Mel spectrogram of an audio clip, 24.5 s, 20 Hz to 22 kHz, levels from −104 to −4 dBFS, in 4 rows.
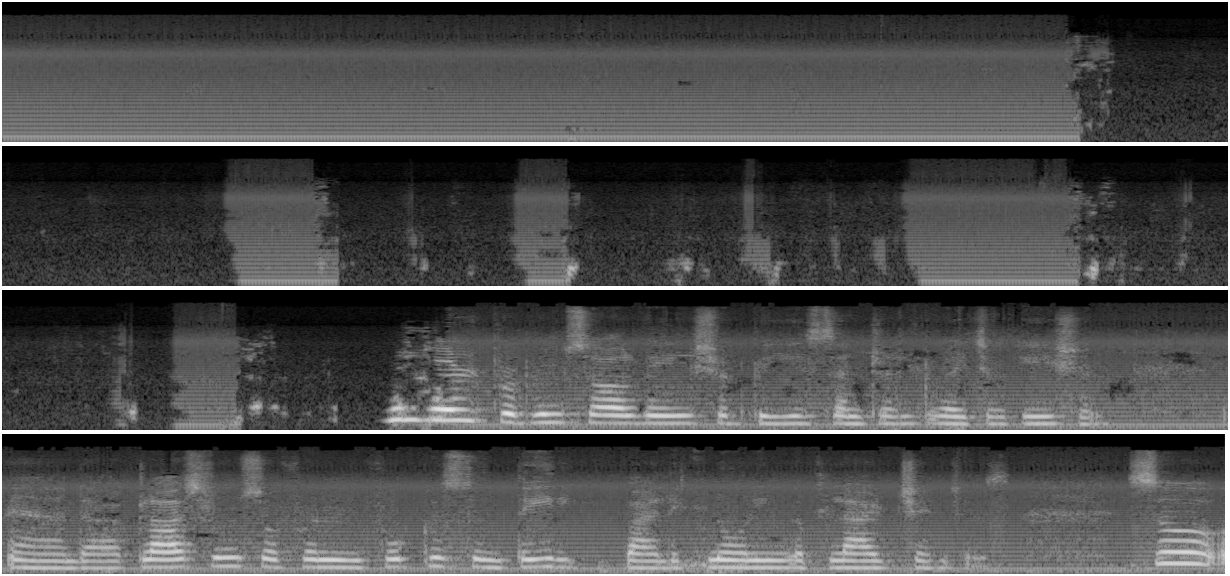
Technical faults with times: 0.00-24.50 mains buzz
5.38-10.71 speech suppressed in double talk
8.94-9.00 other side's voice leaking through
9.98-10.02 other side's voice leaking through
11.51-14.44 speech suppressed in double talk
11.55-11.63 other side's voice leaking through
12.90-12.94 other side's voice leaking through
13.49-13.55 other side's voice leaking through

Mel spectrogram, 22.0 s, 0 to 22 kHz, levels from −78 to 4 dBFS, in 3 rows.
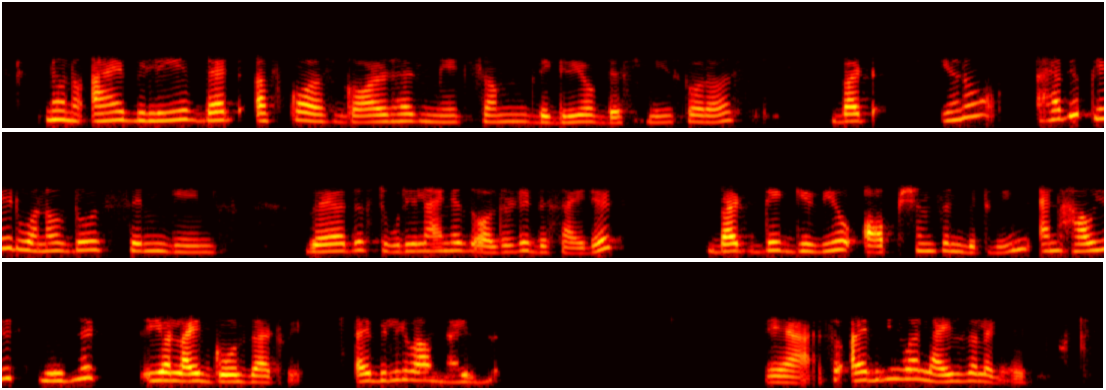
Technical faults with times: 0.00-22.04 G.729 codec

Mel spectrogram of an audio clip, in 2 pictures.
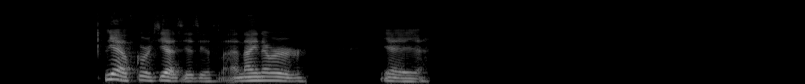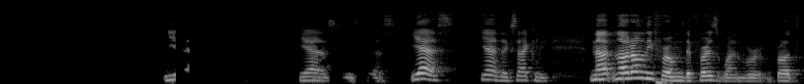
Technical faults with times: none

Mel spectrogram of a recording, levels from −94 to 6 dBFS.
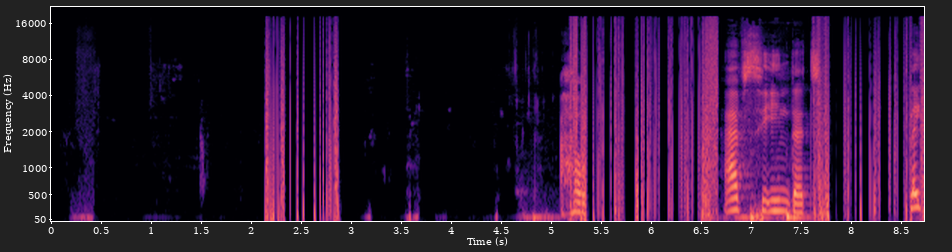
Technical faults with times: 2.14-2.87 intermittent contact
5.18-6.66 intermittent contact
7.62-8.73 intermittent contact

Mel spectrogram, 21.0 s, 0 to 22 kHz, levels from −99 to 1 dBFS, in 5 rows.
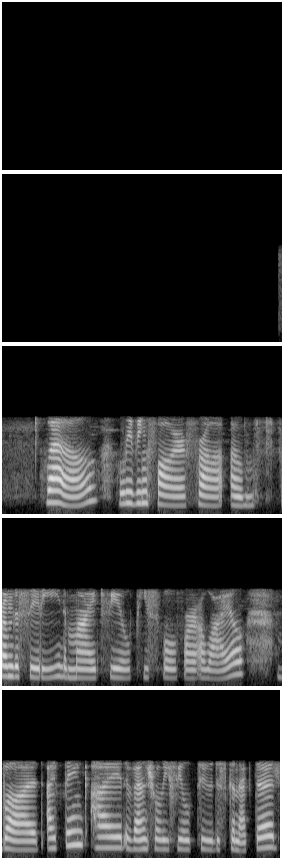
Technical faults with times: none

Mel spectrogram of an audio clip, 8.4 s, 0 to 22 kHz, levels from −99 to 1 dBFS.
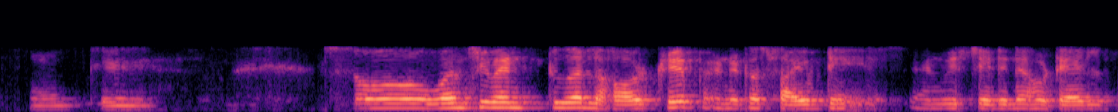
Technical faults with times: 0.00-8.39 G.729 codec
2.54-2.85 VoIP packet loss concealed by the speech codec
6.27-6.78 VoIP packet loss concealed by the speech codec

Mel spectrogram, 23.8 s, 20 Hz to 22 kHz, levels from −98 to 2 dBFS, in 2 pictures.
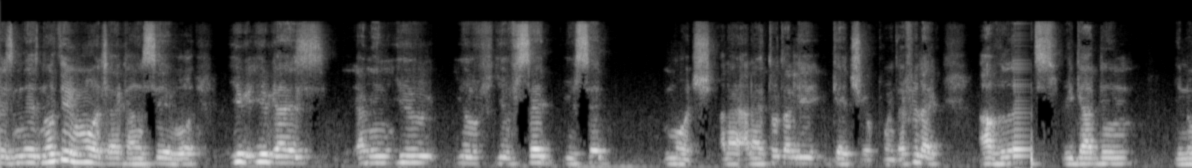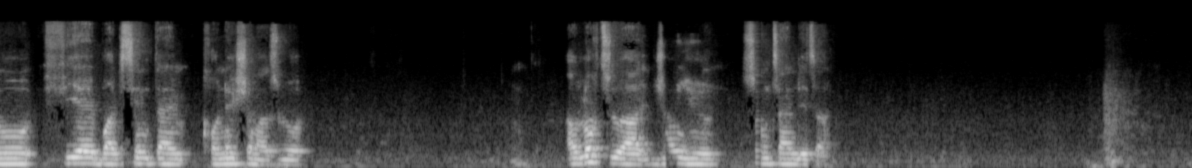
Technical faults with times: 10.14-10.31 long network dropout
19.48-19.53 short concealed packet loss

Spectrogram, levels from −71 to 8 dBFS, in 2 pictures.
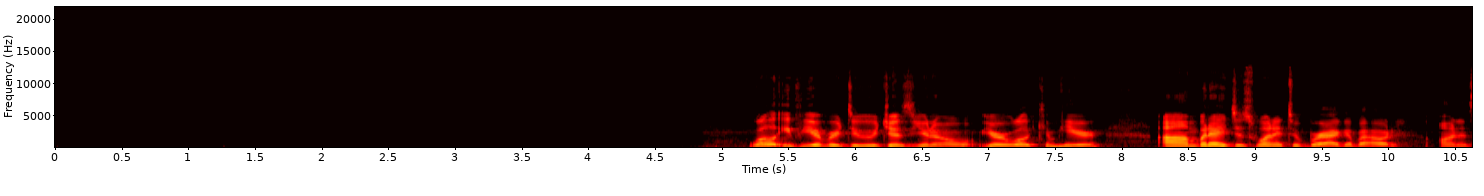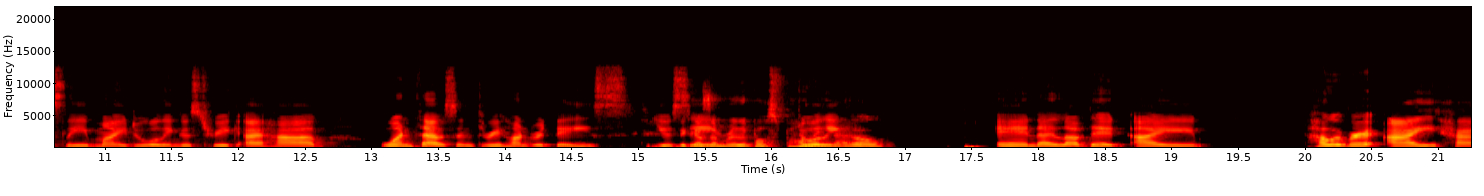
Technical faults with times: none

